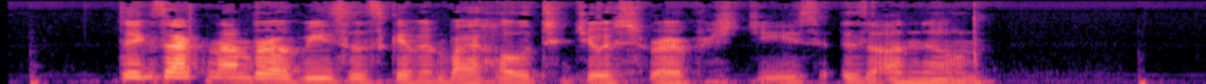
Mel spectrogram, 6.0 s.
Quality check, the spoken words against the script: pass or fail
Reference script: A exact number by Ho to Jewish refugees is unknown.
fail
